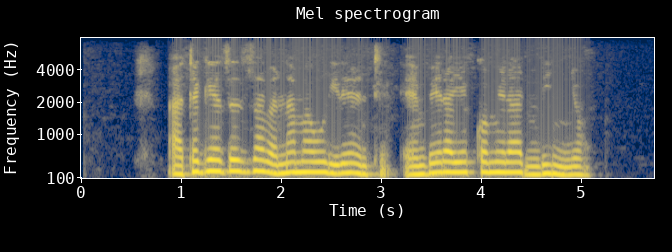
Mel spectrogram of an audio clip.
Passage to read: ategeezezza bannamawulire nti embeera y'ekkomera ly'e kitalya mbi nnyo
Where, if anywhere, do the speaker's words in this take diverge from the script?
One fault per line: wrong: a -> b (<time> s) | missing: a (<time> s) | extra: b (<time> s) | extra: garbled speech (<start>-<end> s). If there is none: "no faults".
missing: ly'e kitalya (4.3 s)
